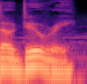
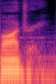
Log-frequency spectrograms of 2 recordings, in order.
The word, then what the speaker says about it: Audrey: Park's house and asks to rent the room they're offering, telling them her name is Oh-do-ri, a mispronunciation of Audrey.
